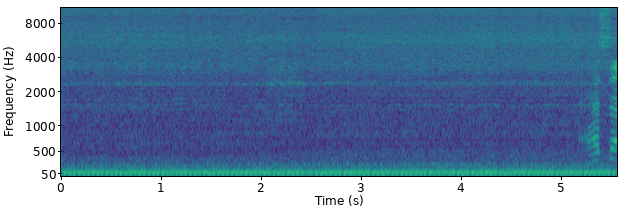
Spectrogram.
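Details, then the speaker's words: 1985 Monte Carlo with a single-turbo 4.8 and 4L80E, hot, just after fixing an exhaust leak found under the header wrap: a deep, steady rumble with an even pulse and no ticks or puffing leaks, quieter than before. Normal idle. "Oh, that sounds a lot better. Like before, it was loud. Now it's toned down, but it sounds better."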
